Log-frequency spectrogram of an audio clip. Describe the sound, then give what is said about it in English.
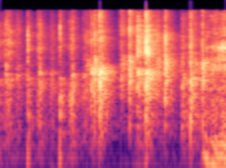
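An audience breaks into applause, a dense, steady patter of many hands clapping at once, loud and sustained throughout with a few sharper individual claps standing out. “Applaud me. I let you take it in and be like, wow.”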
